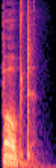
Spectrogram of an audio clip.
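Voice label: "bobbed", British English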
